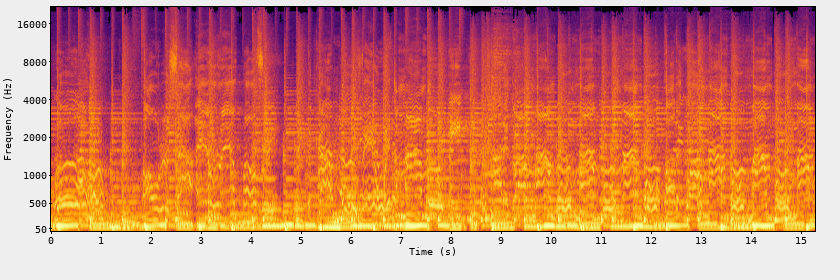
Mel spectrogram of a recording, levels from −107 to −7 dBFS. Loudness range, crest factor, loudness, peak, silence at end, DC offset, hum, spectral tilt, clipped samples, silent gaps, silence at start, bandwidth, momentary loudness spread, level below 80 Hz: 2 LU; 12 dB; -13 LUFS; 0 dBFS; 0 s; under 0.1%; none; -5.5 dB/octave; under 0.1%; none; 0 s; over 20 kHz; 4 LU; -20 dBFS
